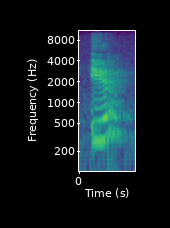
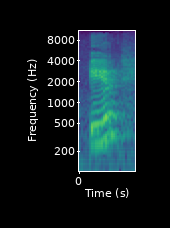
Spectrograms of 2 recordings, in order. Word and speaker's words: ir: palabra en el lituano no más que la i es más corta ir ir significa y por ejemplo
